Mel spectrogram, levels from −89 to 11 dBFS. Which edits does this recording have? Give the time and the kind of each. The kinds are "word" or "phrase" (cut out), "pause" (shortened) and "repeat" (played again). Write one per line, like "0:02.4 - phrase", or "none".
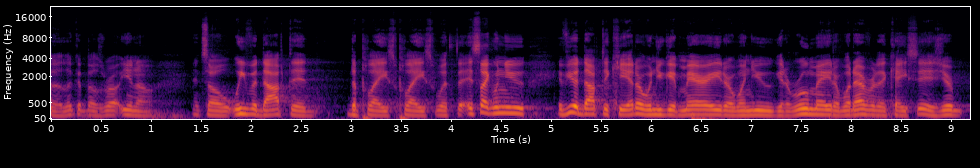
0:03.4 - repeat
